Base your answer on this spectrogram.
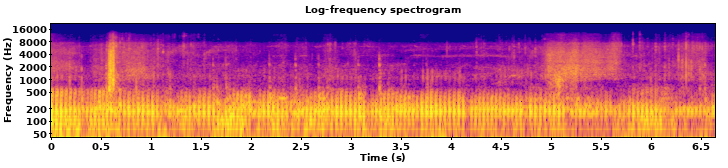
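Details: Black stray cat enjoying being petted, recorded with a GoPro HERO8, gives a loud continuous low purr throbbing in repeated breath cycles, with two brief hissing rustles of movement near the start and end.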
